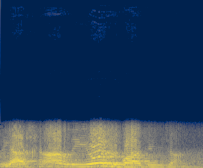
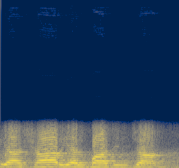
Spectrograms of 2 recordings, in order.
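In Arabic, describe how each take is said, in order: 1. ينتهي شاري بـ -ya، مع الفتحة المنصوبة. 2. ينتهي شاري بياء طويلة، من دون -ya. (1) "ليش ما تقول يا شاري البادنجان" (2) "ليش تقول يا شاري البادنجان"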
